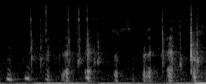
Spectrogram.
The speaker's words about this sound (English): Hold on, let me type back.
